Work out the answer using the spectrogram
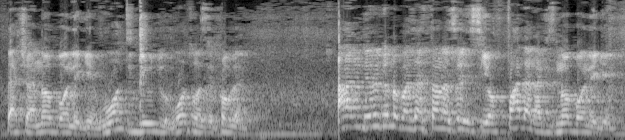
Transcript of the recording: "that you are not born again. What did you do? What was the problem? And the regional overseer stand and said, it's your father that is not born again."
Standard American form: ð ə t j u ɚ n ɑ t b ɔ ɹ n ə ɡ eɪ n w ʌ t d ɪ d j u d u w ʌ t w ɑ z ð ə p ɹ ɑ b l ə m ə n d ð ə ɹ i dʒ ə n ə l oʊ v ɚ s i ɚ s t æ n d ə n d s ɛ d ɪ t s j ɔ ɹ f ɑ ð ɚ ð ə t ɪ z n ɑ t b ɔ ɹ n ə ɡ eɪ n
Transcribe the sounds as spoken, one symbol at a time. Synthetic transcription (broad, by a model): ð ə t j u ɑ n ɑ t b ɔ n ə ɡ eɪ n w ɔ t d ɪ d j u d u w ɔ t w ɑ z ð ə p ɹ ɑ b l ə m ə n d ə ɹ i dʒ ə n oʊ b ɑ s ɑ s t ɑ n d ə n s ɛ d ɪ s j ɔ f ɑ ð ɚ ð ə t ɪ z n ɑ t b ɔ n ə ɡ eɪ n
